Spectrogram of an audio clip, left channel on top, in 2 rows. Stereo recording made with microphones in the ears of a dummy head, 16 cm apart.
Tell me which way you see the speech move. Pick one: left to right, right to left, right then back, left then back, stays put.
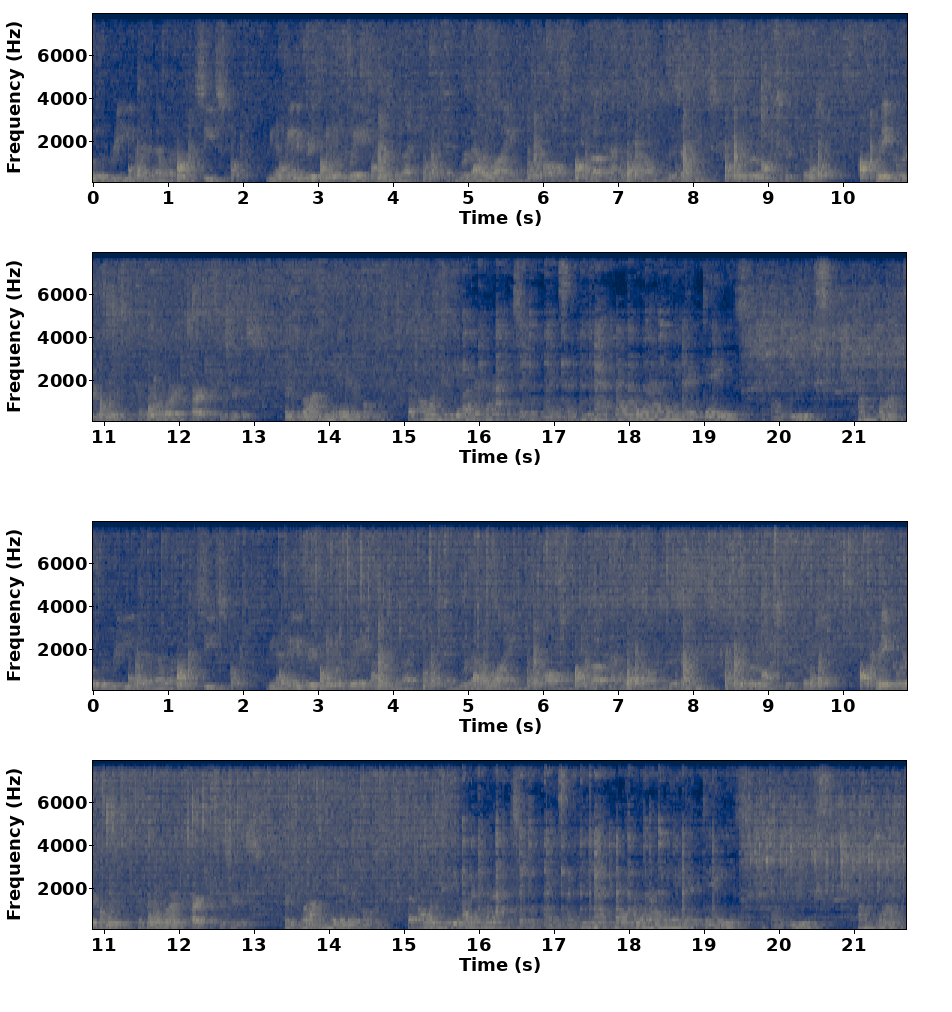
right then back.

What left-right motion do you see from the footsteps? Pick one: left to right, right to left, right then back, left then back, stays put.
right to left.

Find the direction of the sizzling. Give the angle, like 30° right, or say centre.
50° right.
